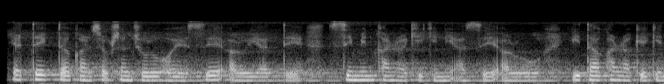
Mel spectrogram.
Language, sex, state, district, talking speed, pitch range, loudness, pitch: Nagamese, female, Nagaland, Dimapur, 145 wpm, 180-200 Hz, -17 LUFS, 185 Hz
